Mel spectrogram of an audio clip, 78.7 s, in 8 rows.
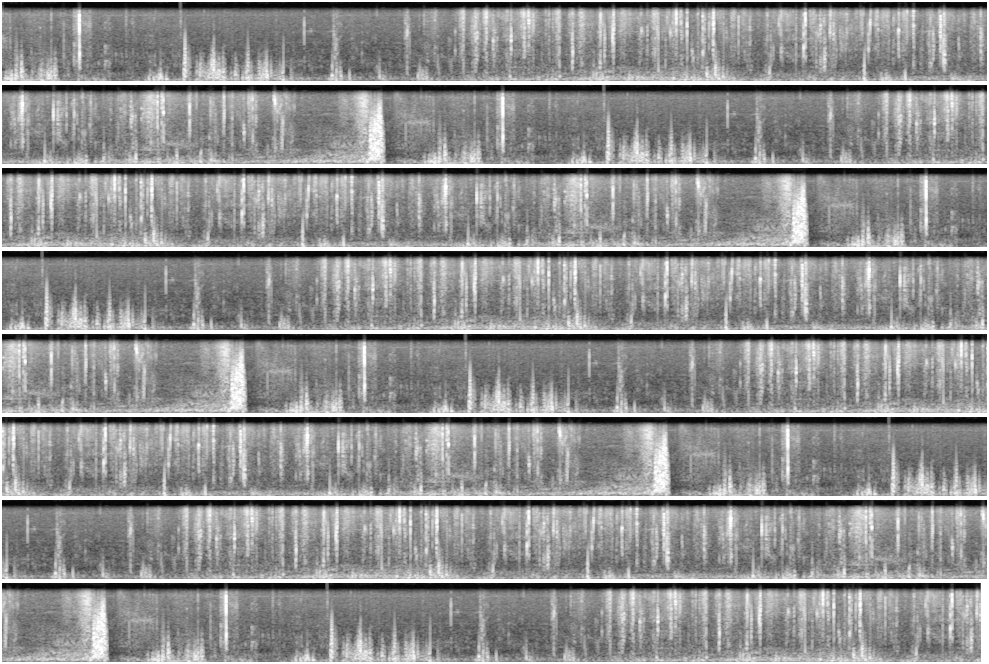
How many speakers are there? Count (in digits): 0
